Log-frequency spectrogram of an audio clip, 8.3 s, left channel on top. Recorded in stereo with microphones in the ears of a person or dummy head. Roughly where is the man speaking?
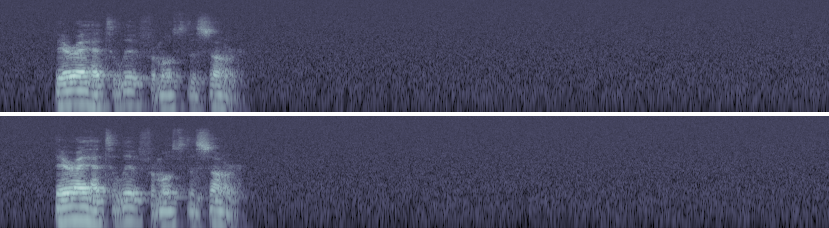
Right.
